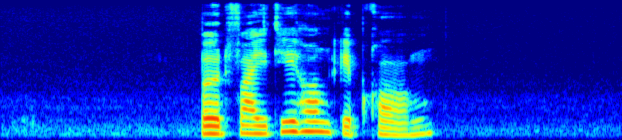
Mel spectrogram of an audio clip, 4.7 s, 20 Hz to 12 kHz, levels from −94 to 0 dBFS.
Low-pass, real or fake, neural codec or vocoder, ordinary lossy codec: 10.8 kHz; fake; vocoder, 24 kHz, 100 mel bands, Vocos; none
